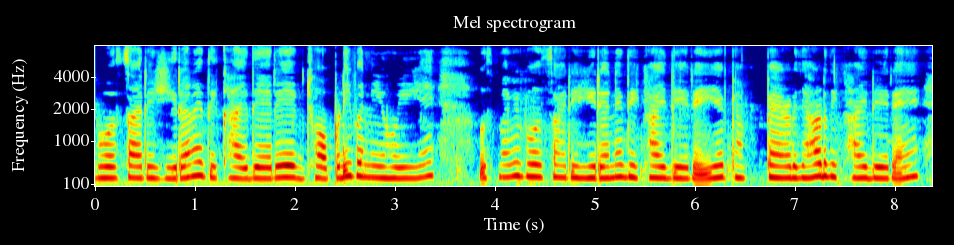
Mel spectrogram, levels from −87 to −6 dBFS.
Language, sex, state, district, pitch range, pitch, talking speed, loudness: Hindi, female, Bihar, Purnia, 235-250 Hz, 240 Hz, 210 wpm, -15 LUFS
